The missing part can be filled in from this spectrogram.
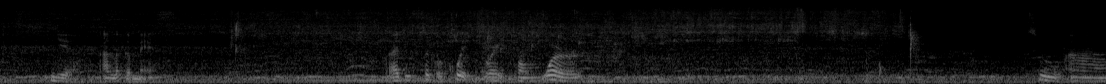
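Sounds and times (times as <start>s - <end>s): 
running tap water while hair is being washed: 0.0s - 0.8s, 1.6s - 9.2s
speech: 0.5s - 2.4s, 3.9s - 6.1s, 10.4s - 10.9s.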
